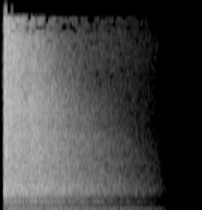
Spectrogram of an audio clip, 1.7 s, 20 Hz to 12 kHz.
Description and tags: VSH-47-plastic-crack-bright-slam-long
Plastic foley performed with hands. Part of my ‘various hits’ pack - foley on concrete, metal pipes, and plastic surfaced objects in a 10 story stairwell. Recorded on iPhone. Added fades, EQ’s and compression for easy integration.
kick, crack, squeak, pop, human, slap, slip, thump, hits, fist, smack, hit, slam, sweep, hand, plastic, knuckle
